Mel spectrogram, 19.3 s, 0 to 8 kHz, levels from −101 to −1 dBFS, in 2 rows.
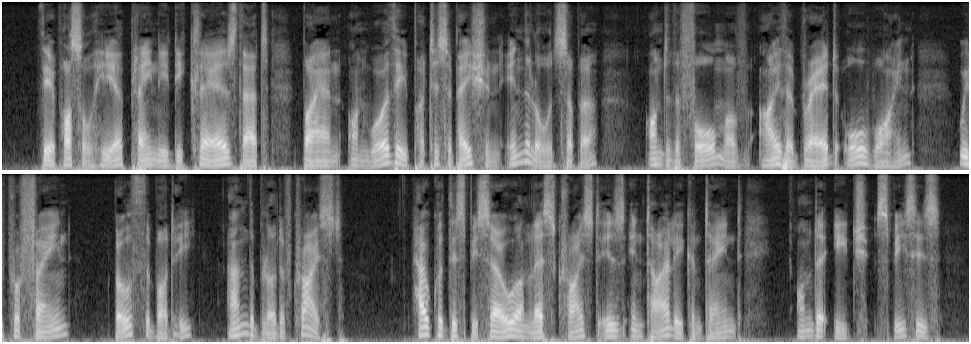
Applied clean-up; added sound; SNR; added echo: none; none; none; none.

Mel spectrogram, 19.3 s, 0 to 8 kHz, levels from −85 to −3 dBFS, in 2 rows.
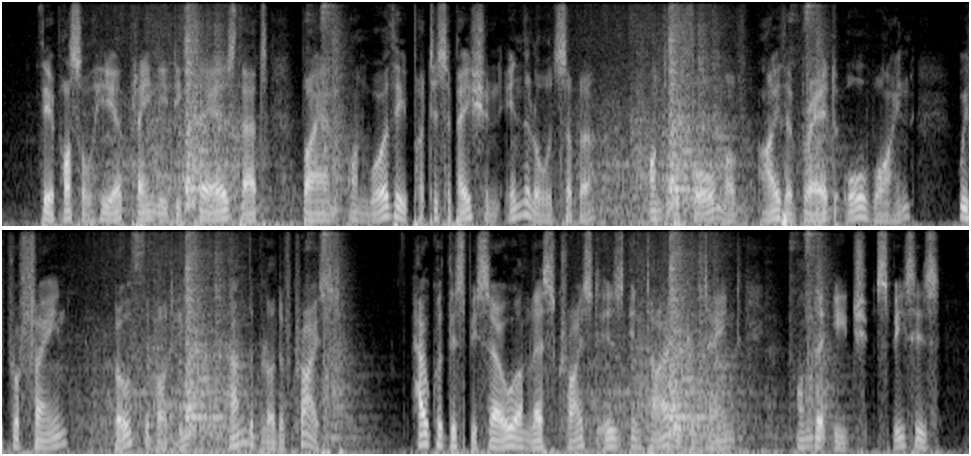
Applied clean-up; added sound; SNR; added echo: none; Sliding door / Slam; 8 dB; none.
